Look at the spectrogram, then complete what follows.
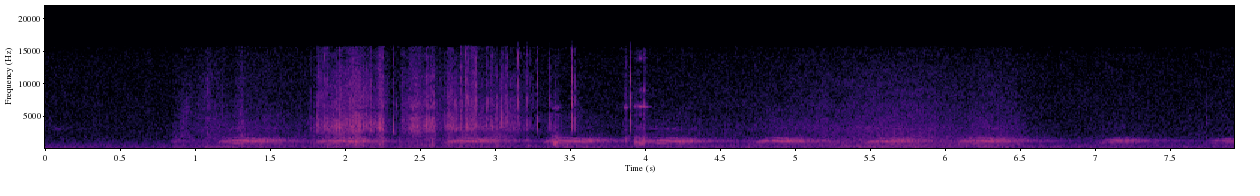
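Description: A crow cawing faintly and repeatedly, about ten caws in a steady series. Midway there is a brief papery rustle and a couple of light clicks as the earthenware dobin teapot's lid is lifted off.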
